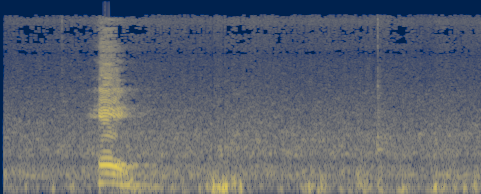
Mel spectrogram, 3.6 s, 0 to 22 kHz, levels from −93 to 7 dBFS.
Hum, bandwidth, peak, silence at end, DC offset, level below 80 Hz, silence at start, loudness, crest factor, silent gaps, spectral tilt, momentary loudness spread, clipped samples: none; 17 kHz; 0 dBFS; 0 s; under 0.1%; -32 dBFS; 0.05 s; -14 LUFS; 18 dB; none; -4 dB/octave; 21 LU; under 0.1%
